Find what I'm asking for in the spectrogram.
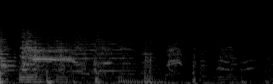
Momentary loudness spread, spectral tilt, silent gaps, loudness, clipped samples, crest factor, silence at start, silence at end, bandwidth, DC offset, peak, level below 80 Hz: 18 LU; -5 dB/octave; none; -47 LUFS; under 0.1%; 20 dB; 0 s; 0 s; 10 kHz; under 0.1%; -28 dBFS; -64 dBFS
